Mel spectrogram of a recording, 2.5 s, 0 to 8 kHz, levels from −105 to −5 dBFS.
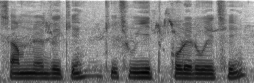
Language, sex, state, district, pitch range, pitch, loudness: Bengali, male, West Bengal, Cooch Behar, 120-130 Hz, 125 Hz, -14 LUFS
